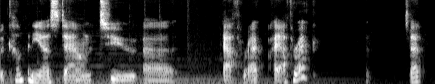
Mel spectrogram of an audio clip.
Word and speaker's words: Athurack: Athurack? Is that how you say it? Athurack.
